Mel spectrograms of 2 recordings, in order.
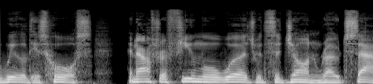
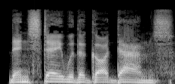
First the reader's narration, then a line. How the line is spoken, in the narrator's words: Lanferel said harshly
